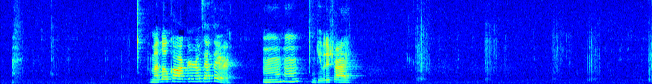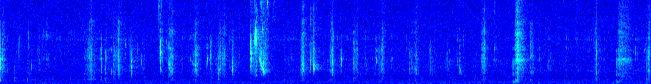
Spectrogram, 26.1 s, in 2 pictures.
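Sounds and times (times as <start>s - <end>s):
person chewing crunchy food: 0.2s - 2.8s, 8.1s - 26.0s.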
